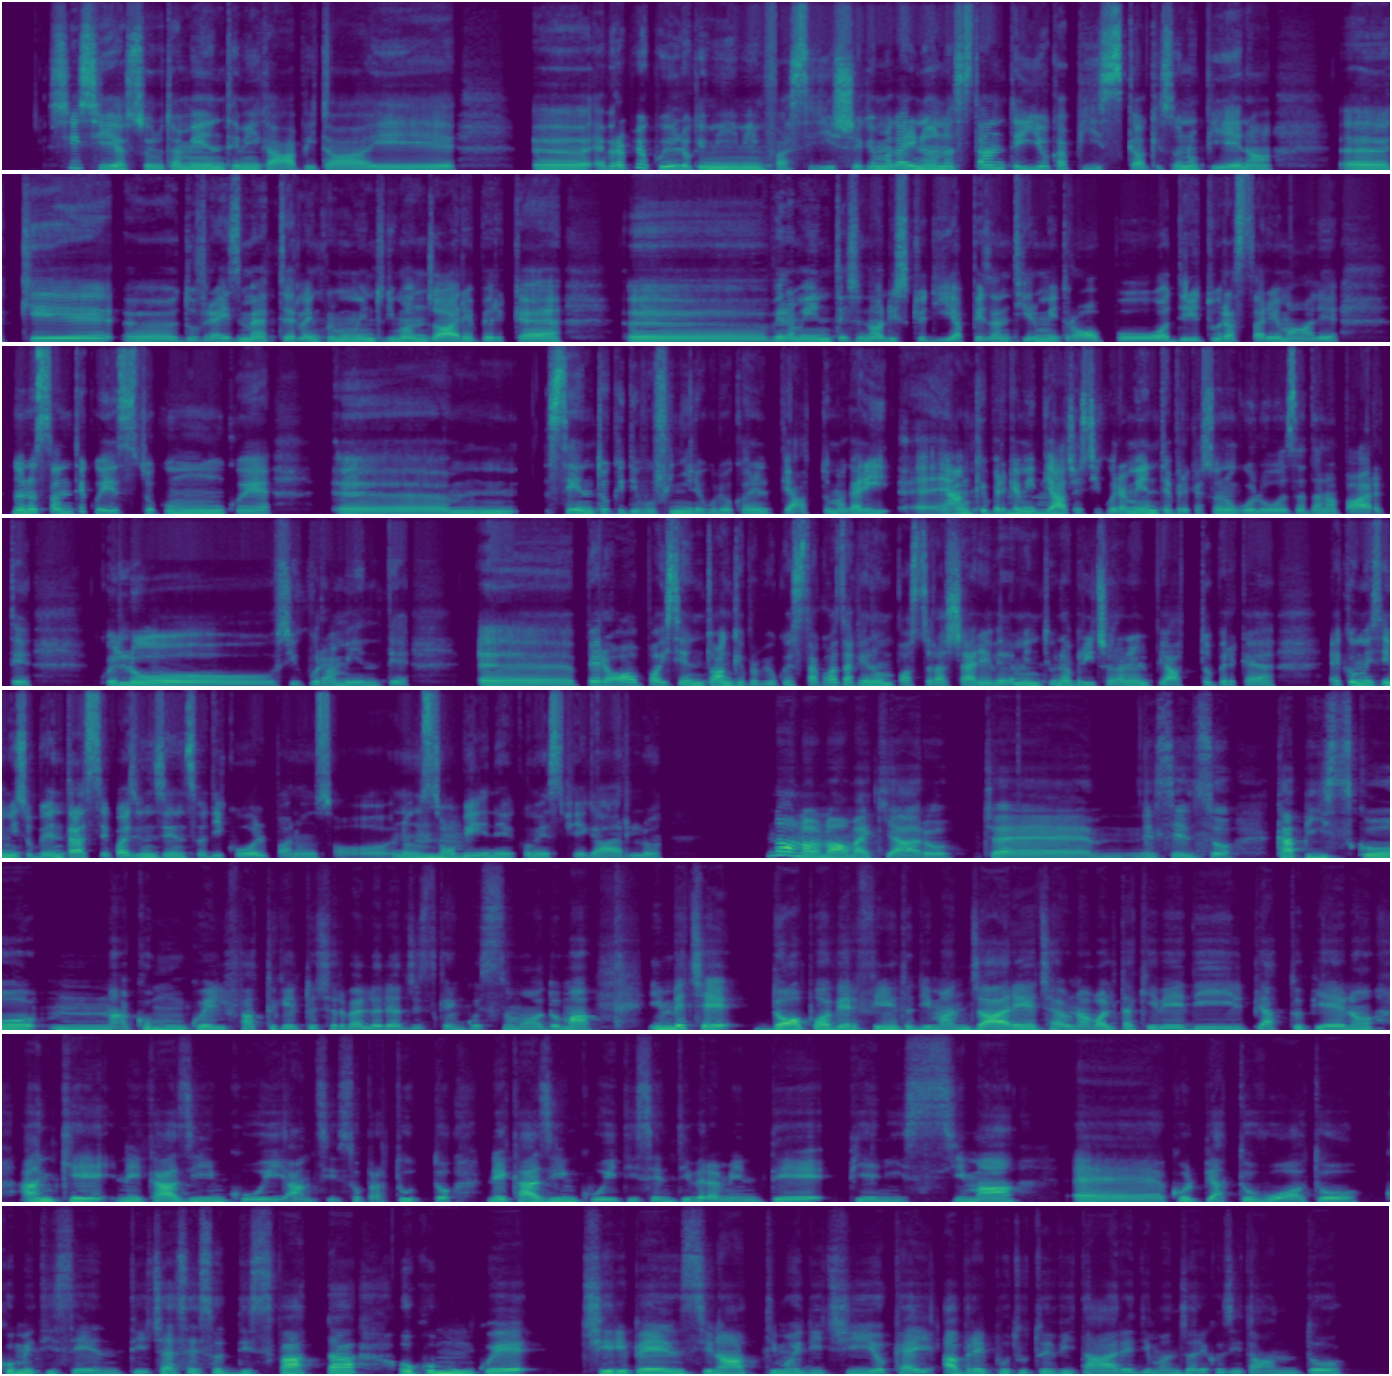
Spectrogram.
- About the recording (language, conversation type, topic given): Italian, advice, Come posso imparare a riconoscere la mia fame e la sazietà prima di mangiare?
- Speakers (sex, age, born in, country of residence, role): female, 20-24, Italy, Italy, user; female, 25-29, Italy, Italy, advisor
- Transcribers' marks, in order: tapping; "Cioè" said as "ceh"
